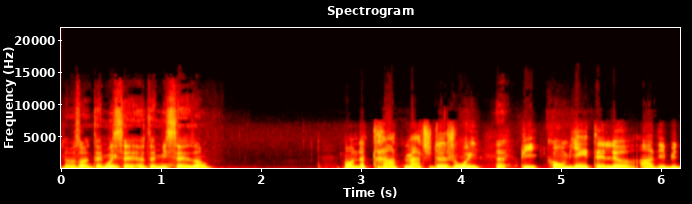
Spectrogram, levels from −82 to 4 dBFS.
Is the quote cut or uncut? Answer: cut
